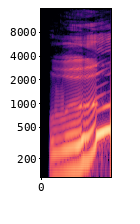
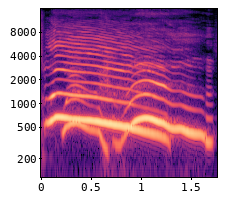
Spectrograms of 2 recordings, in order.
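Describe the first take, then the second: First: Questioning woo with rising end; a small, unsure imitation cheer; tentative woo. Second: Very high, loud sustained whoop; crowd woo. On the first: Co-captain who speaks no English, uncertain questioning woo. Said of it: "And she just goes". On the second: Retold or imitated. Everybody in the background joins in, high loud woo. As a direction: imitate a whole crowd cheering. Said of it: "everybody in the background goes".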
